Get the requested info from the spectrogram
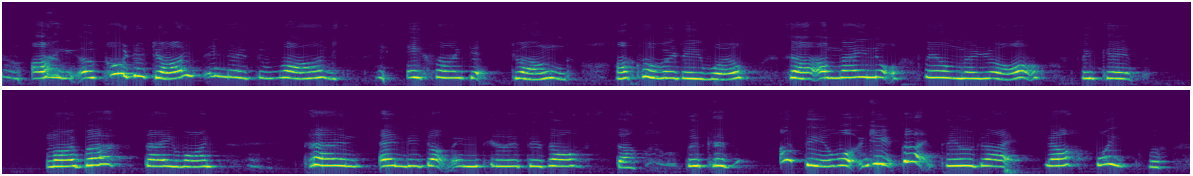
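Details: Young woman with cerebral palsy: dysarthric speech (cerebral palsy)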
